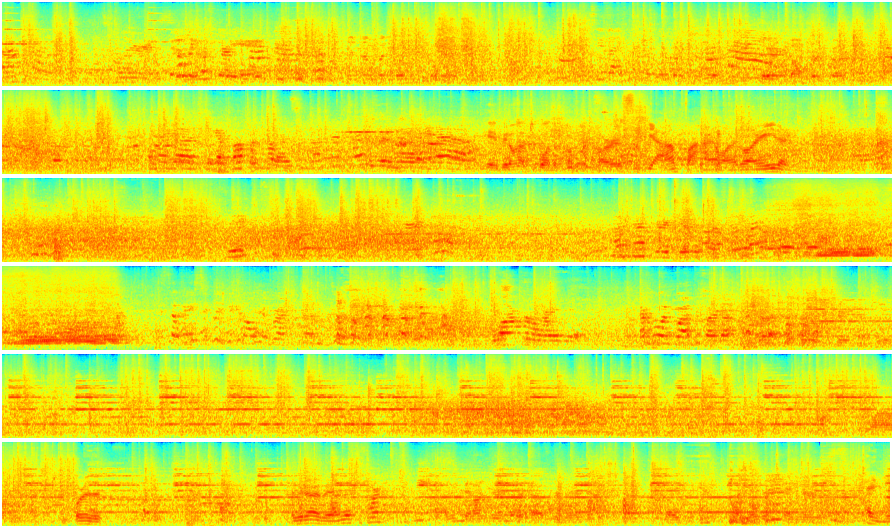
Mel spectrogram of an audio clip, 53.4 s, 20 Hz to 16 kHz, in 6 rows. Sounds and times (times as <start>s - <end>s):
Steam whistle: 25.6s - 28.1s.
